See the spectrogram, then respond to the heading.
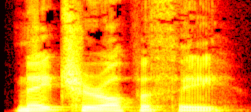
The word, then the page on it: naturopathy: British English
